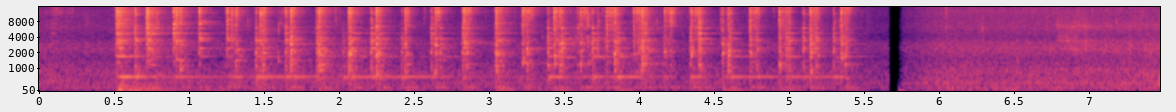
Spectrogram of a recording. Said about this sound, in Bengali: ডিমগুলো ফেটিয়ে নেব।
